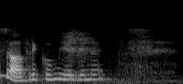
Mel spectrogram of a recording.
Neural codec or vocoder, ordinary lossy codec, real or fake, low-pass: none; none; real; 5.4 kHz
